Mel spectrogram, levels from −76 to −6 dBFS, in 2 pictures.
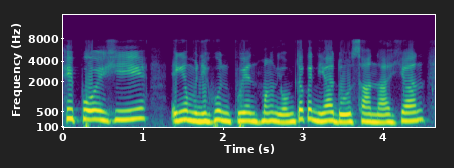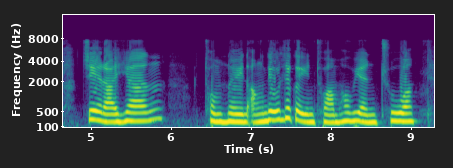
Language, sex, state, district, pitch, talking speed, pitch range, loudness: Mizo, female, Mizoram, Aizawl, 230 Hz, 195 wpm, 215-260 Hz, -10 LUFS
